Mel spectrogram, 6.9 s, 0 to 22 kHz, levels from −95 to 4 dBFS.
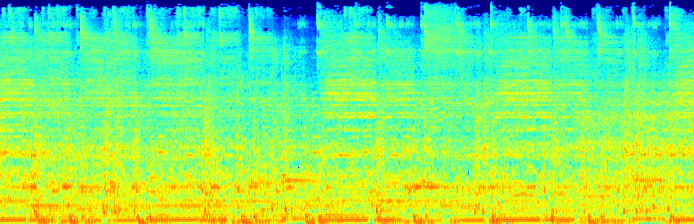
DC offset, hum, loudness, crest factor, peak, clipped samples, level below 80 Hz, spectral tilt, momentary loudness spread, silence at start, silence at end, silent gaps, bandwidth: under 0.1%; none; -17 LUFS; 14 dB; -2 dBFS; under 0.1%; -24 dBFS; -4.5 dB/octave; 2 LU; 0 s; 0 s; none; over 20 kHz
